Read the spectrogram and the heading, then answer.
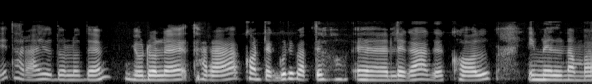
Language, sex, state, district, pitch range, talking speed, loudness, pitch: Chakma, female, Tripura, Dhalai, 210-240 Hz, 140 wpm, -15 LUFS, 215 Hz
